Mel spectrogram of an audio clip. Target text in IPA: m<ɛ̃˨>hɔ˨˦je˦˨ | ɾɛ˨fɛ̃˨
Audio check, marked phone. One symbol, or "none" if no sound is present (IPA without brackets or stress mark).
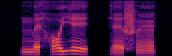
ɛ˨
